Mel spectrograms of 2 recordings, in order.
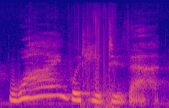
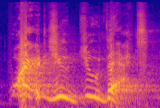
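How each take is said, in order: First: The question sounds curious and open. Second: The question sounds accusing and harsh.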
